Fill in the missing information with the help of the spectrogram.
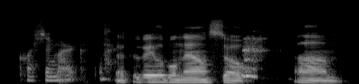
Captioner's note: chuckles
